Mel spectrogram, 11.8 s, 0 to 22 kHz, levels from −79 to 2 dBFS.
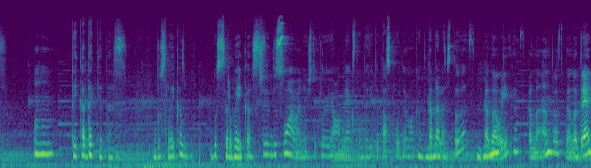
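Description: Nothing here gives me anything to flag, since the audio holds steady the whole way without a single technical problem catching my ear.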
